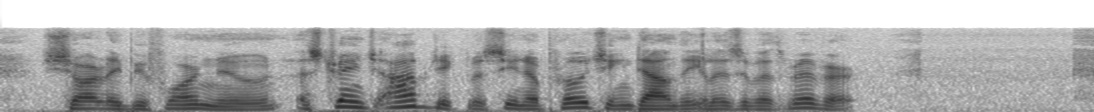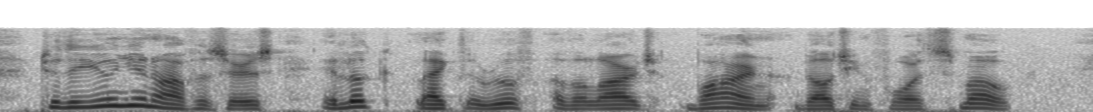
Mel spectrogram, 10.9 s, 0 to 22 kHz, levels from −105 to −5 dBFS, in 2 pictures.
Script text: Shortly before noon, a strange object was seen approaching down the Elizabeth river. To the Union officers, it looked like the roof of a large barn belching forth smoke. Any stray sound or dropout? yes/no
no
